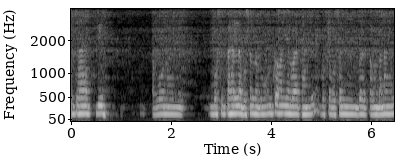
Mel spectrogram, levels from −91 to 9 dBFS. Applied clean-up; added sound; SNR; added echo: none; none; none; reverberation time 0.2 s.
